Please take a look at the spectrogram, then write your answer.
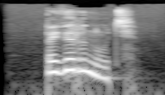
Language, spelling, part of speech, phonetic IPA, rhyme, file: Russian, повернуть, verb, [pəvʲɪrˈnutʲ], -utʲ, Ru-повернуть.ogg
- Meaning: 1. to turn, to swing 2. to turn (to change direction of one's motion)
